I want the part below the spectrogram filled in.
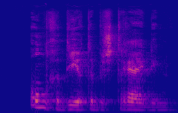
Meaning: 1. pest control (activity of exterminating pests) 2. pest control service, pest control agency
- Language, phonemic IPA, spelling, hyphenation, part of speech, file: Dutch, /ˈɔn.ɣə.diːr.tə.bəˌstrɛi̯.dɪŋ/, ongediertebestrijding, on‧ge‧dier‧te‧be‧strij‧ding, noun, Nl-ongediertebestrijding.ogg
